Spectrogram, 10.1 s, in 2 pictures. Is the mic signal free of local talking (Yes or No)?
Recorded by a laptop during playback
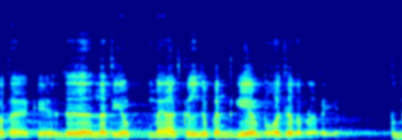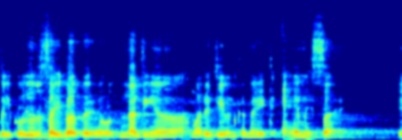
No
